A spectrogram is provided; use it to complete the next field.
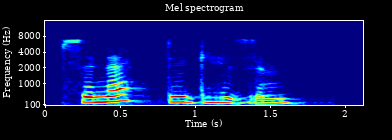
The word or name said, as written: synecdochism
